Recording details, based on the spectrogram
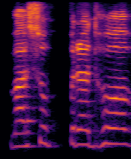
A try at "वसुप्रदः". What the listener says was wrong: I guess Vasuprado, it is Alpa Prana. There's no, it is not Vasupradho. I heard it as Vasupradho.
